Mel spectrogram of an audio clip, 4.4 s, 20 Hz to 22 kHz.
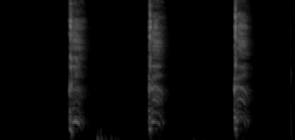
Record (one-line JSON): {"three_cough_length": "4.4 s", "three_cough_amplitude": 1484, "three_cough_signal_mean_std_ratio": 0.29, "survey_phase": "alpha (2021-03-01 to 2021-08-12)", "age": "45-64", "gender": "Male", "wearing_mask": "No", "symptom_none": true, "smoker_status": "Never smoked", "respiratory_condition_asthma": false, "respiratory_condition_other": false, "recruitment_source": "REACT", "submission_delay": "2 days", "covid_test_result": "Negative", "covid_test_method": "RT-qPCR"}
